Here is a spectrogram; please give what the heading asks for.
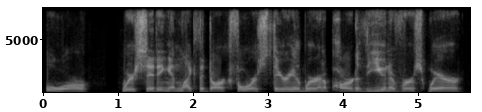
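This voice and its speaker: A middle-aged man from the United States co-hosting a casual podcast, speaking earnestly and measured, often restarting his sentences. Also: fairly low pitch, level tone, clear, resonant tone. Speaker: podcast co-host.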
